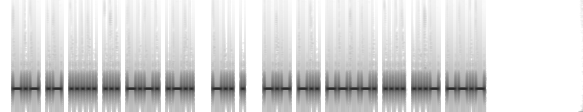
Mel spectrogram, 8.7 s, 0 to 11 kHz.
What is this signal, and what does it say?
Morse code, heard as a keyed tone, about 28 wpm, 700 Hz. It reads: KA5SCL DE KD9HVQ
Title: USA Callsign DE Callsign - 6 Characters - 28wpm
